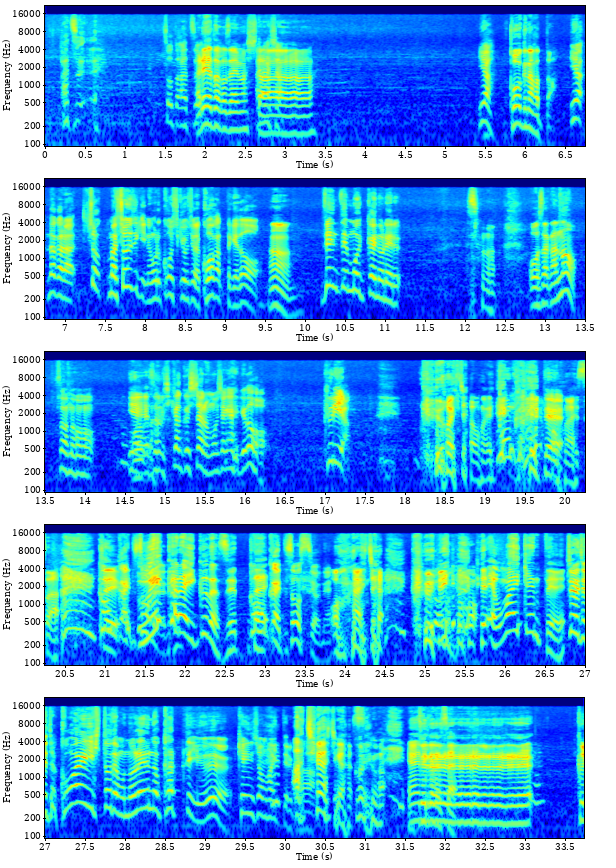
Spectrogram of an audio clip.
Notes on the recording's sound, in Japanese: 東京ドームシティアトラクションズの魅力を伝えるラジオを収録しよう。様々なアトラクションに乗り、魅力を伝えながらラジオ収録します！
